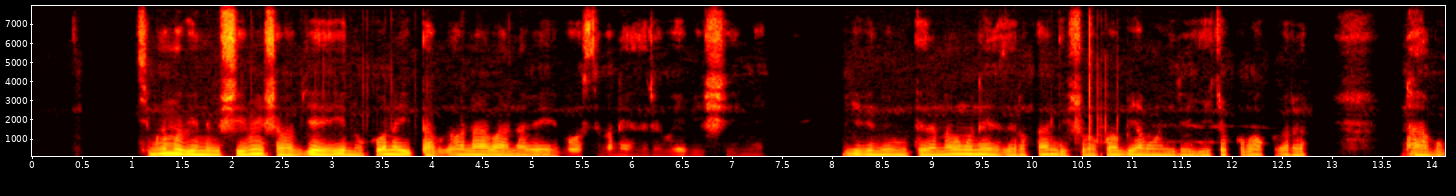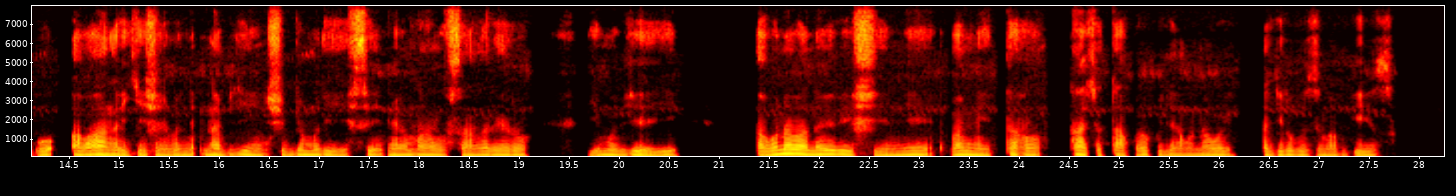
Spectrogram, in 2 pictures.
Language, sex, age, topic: Kinyarwanda, male, 25-35, health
